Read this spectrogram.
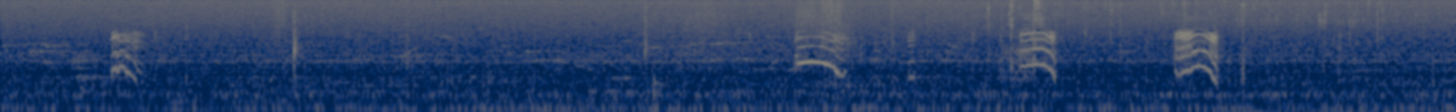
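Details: Domestic cat, among kittens and their mother: one faint meow early, then three stronger downward-curving meows near the end, roughly two seconds apart, over low rumbling background noise.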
